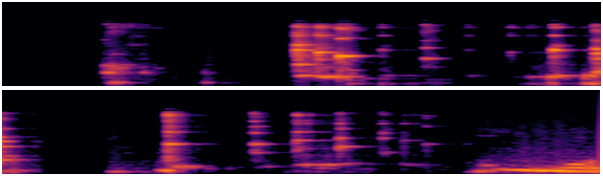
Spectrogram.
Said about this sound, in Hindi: पता नहीं किसका फोन आया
